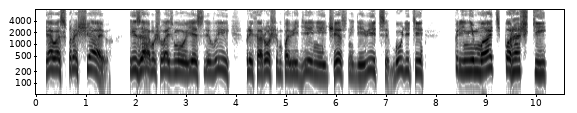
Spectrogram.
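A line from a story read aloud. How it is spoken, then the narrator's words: Muffled, nervous laughter and sobs. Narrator (Russian): послышалось из-под одеяла с тоненьким, как колокольчик, нервическим смехом, прерываемым рыданиями, очень мне знакомым смехом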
